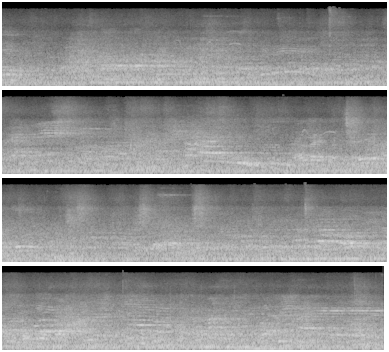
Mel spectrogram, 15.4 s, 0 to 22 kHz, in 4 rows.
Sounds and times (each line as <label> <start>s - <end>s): Students 0.0s - 15.3s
